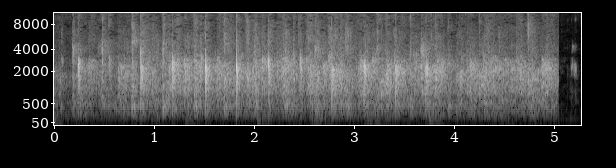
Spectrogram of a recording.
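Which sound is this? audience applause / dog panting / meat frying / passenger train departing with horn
audience applause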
